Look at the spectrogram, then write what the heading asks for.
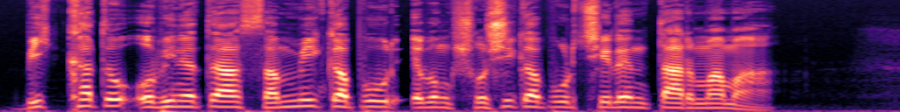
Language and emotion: Bengali, neutral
